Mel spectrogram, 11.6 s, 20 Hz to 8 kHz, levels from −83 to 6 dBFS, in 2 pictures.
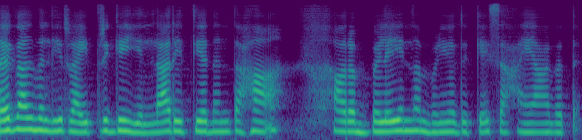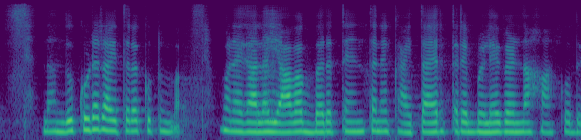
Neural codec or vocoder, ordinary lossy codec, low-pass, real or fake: codec, 16 kHz, 0.7 kbps, FocalCodec; none; 7.2 kHz; fake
